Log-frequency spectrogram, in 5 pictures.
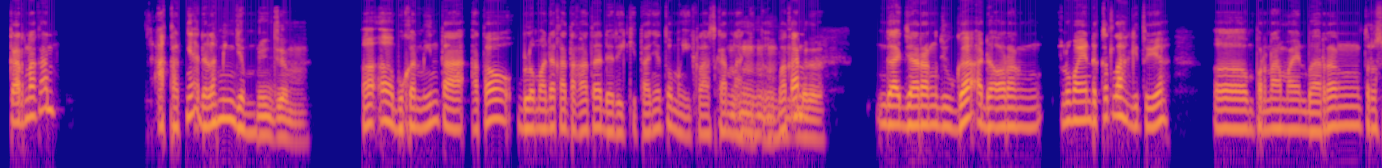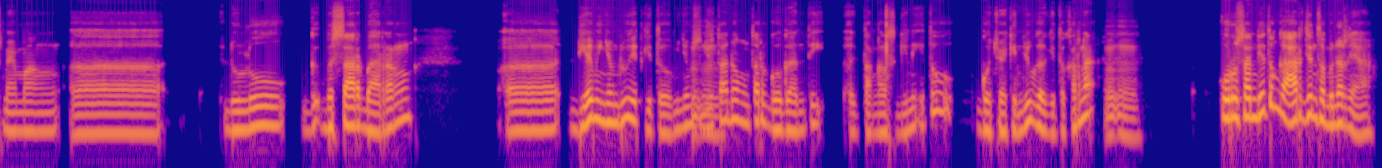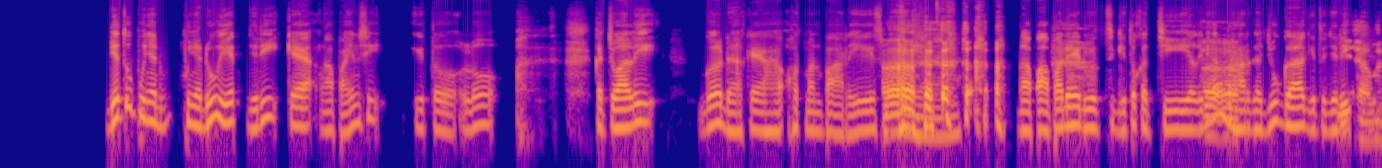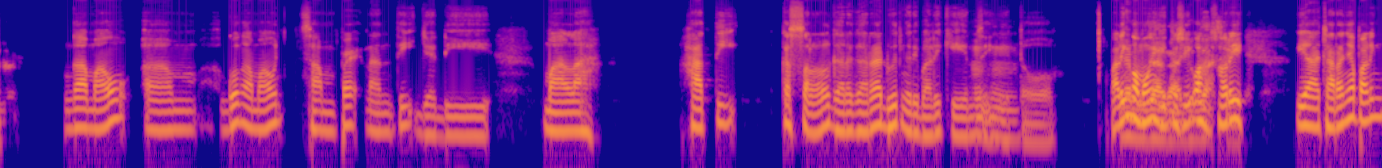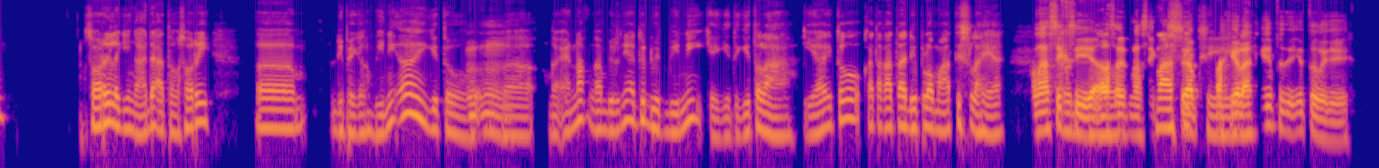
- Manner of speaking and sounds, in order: tapping; other background noise; laugh; laughing while speaking: "Heeh"; laugh; tsk; "seperti" said as "perti"
- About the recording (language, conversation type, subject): Indonesian, podcast, Bagaimana kamu belajar berkata tidak tanpa merasa bersalah?
- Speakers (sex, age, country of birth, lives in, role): male, 30-34, Indonesia, Indonesia, host; male, 35-39, Indonesia, Indonesia, guest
